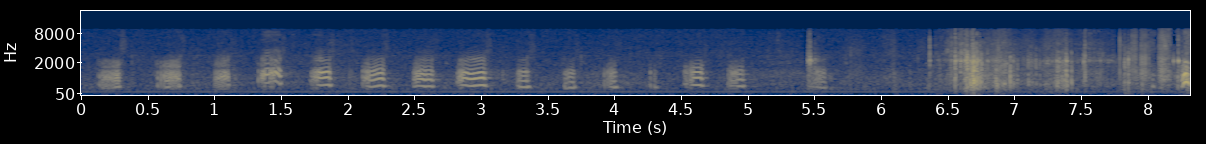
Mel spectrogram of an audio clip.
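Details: Remington, a three-week-old English Setter puppy whose eyes have not yet opened, gives a run of squeaky, wavering whimpers, roughly three per second for five seconds, then falls quiet before loud rustling and handling noise.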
